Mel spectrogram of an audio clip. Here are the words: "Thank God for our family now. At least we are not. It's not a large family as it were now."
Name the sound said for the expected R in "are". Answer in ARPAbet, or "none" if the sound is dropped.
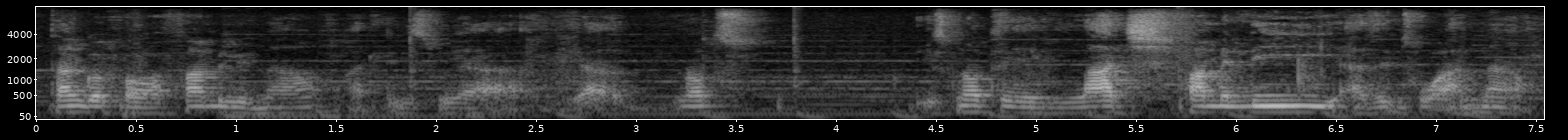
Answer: W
